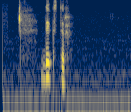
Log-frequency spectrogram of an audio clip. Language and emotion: Russian, neutral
